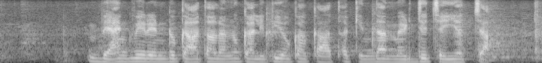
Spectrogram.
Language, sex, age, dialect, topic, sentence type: Telugu, male, 51-55, Telangana, banking, question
